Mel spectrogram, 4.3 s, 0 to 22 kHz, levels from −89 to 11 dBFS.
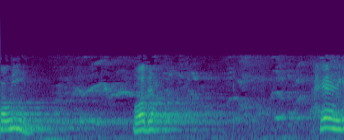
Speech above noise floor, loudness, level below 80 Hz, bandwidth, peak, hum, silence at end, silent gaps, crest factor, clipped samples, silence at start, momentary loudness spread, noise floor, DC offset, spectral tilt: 26 dB; -26 LUFS; -58 dBFS; 5.2 kHz; -8 dBFS; none; 0 s; none; 18 dB; under 0.1%; 0 s; 24 LU; -48 dBFS; under 0.1%; -10.5 dB/octave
